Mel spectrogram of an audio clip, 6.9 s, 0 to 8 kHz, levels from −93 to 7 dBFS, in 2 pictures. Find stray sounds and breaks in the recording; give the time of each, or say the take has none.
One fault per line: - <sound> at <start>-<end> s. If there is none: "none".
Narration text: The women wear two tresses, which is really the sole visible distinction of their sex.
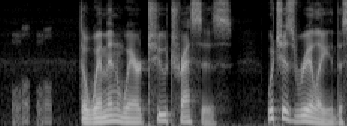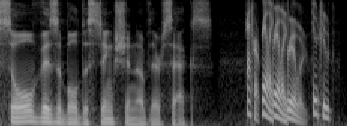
- laugh at 0.1-0.5 s
- chirp at 5.9-6.8 s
